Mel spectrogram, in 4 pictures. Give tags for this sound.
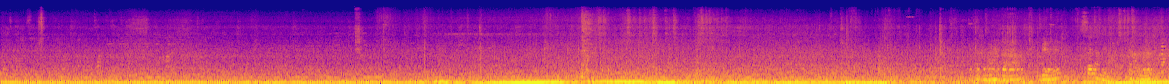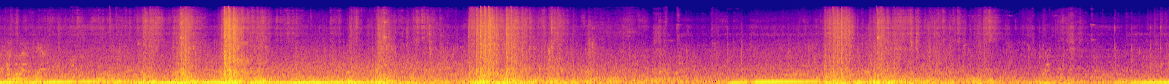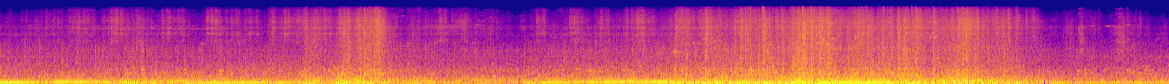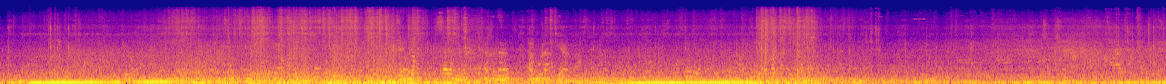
Bus
Neumann
Ride

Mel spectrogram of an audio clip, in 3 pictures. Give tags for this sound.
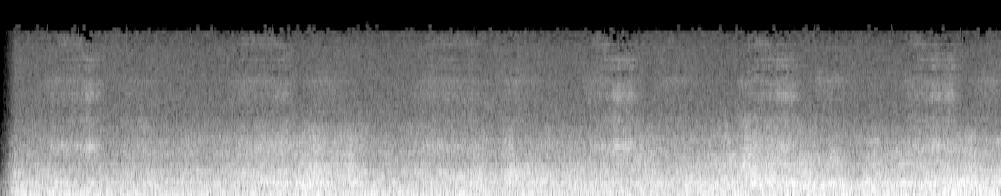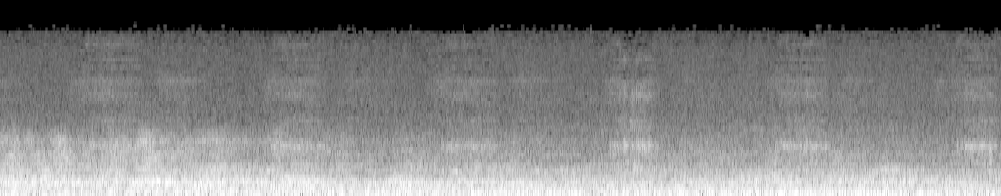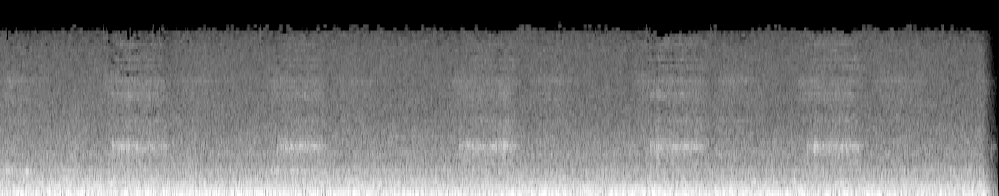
airplane
bed
engine
field-recording
human
lofi
nature
noise
traffic

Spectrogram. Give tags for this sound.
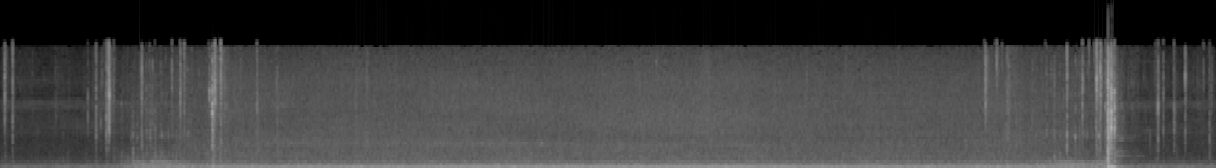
cold
interior

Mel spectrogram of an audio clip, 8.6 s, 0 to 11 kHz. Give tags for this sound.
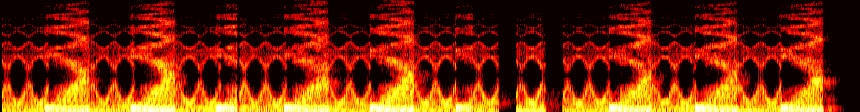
wub
dubstep
140bpm
fl
yaw
loop
yay
ayayayayyay
beat
talking-synth
bass

